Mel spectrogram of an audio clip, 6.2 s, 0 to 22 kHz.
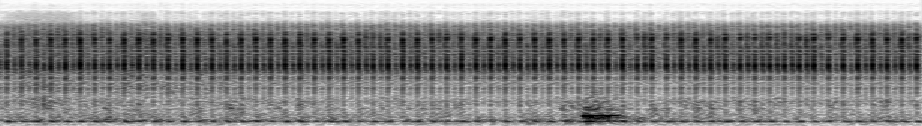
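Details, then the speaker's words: Kubota M6060 tractor at its 1500-hour service: with the engine off and key on, the electric fuel pump gives a fast, even high-pitched ticking buzz while priming the fuel filter through the cracked bleed screw, and its sound changes as fuel fills up. "you hear the sound of that pump change okay we're getting feel up here"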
